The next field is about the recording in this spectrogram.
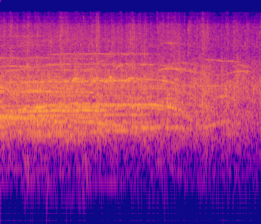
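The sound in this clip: An audience applauds the worship team with steady, even clapping that tapers off slightly toward the end.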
